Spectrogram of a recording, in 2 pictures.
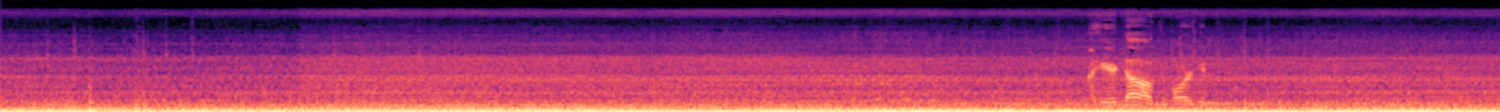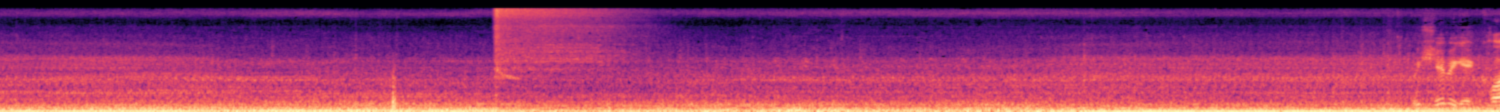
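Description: A big truck's engine and drivetrain drone steadily while it is driven slowly along a narrow country road, heard inside the cab. A short hiss comes about two-thirds of the way through, with a brief sliding squeak-like tone before it.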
